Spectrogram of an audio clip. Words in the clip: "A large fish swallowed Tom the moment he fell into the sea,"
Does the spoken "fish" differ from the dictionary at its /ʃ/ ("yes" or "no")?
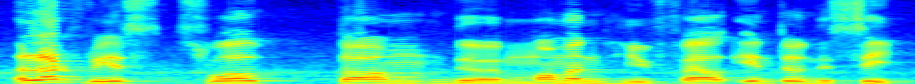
yes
